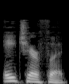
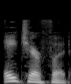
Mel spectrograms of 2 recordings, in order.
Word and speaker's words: ḧeft: Thus the word heft, heft, 7, hairfoot can be pronounced as either hairfoot or hairfoot, and zirab, zirab, stranger, re-b, as either x re-b or re-b.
